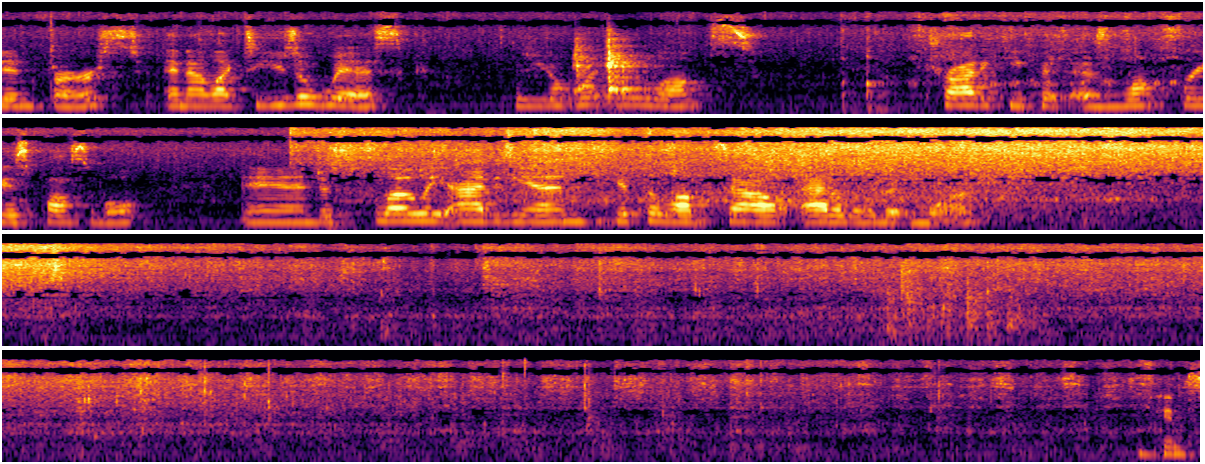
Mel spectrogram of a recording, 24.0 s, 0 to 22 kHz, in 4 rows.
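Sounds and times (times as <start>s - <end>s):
wire whisk stirring: 4.2s - 6.2s, 18.3s - 24.0s
liquid hissing in a hot pan: 7.4s - 24.0s.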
